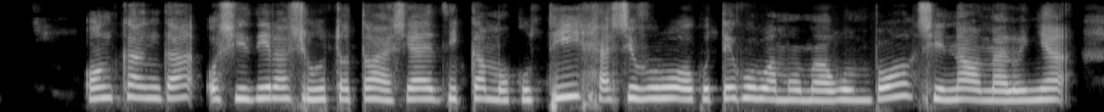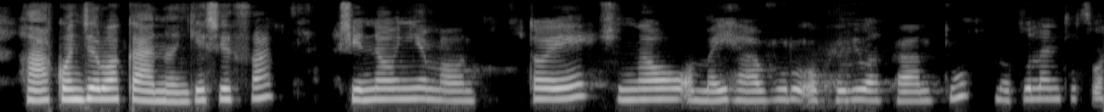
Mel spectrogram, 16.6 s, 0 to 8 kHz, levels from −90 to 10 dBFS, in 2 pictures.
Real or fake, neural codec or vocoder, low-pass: fake; codec, 16 kHz, 2 kbps, X-Codec, WavLM features, trained on Multilingual LibriSpeech; 7.2 kHz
